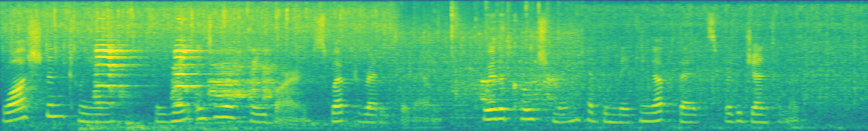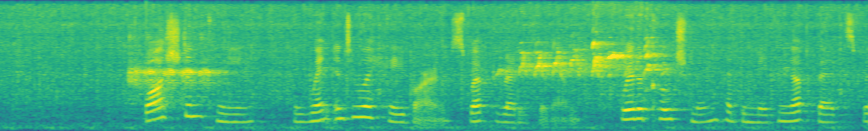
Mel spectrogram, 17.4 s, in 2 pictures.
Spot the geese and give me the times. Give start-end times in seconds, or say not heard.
0.8-2.8, 4.5-6.0, 9.9-10.9, 13.6-15.4.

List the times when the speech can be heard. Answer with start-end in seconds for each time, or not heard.
0.0-8.1, 10.1-17.3.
